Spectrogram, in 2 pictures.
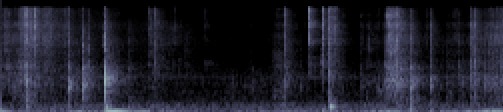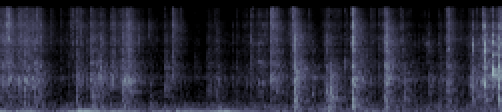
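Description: A sealed O-Pee-Chee Platinum hockey hobby box being torn open by hand and its foil packs pulled out: crinkling wrap and packs, with tearing and many short sharp clicks. A sharp knock about a second in is the loudest sound.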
